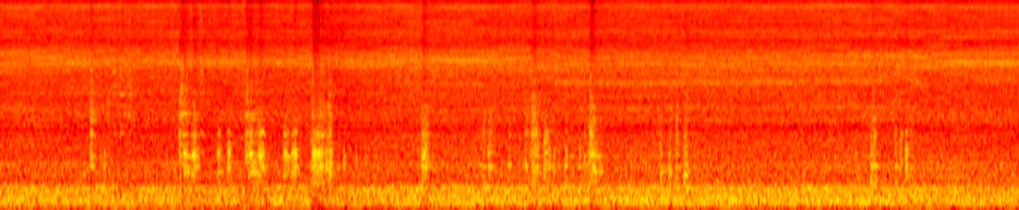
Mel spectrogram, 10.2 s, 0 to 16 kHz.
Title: Knocking sound ford ranger 2.2L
